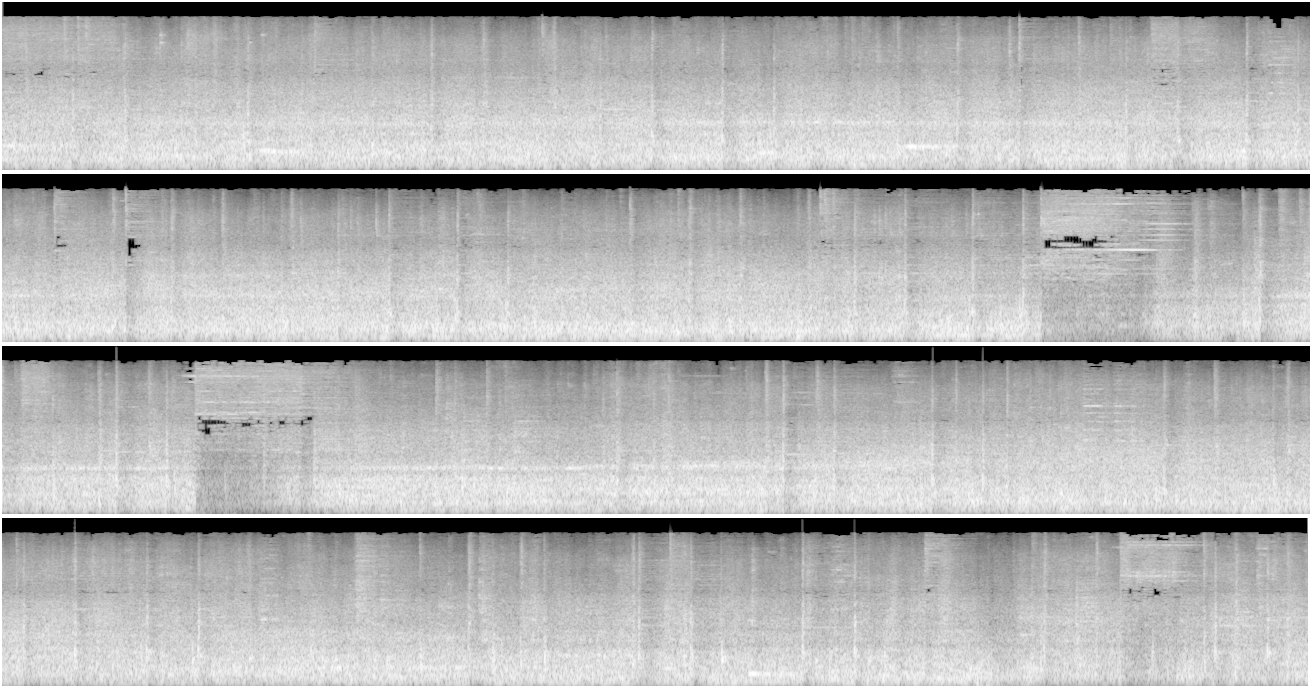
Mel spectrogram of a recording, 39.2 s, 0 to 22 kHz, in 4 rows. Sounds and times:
Clickety-clack: 0:00.0 - 0:39.2
Railroad car, train wagon: 0:00.0 - 0:39.2
Train: 0:00.0 - 0:39.2.

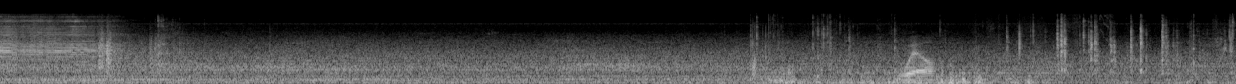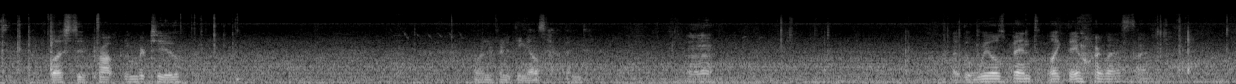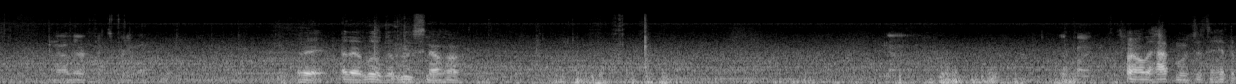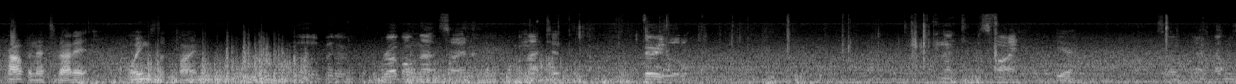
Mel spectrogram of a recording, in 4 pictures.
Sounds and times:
Speech: 0:09.0 - 0:09.4, 0:12.8 - 0:14.2, 0:17.1 - 0:18.3, 0:19.2 - 0:19.6, 0:21.8 - 0:24.0, 0:25.2 - 0:26.2, 0:27.7 - 0:29.4, 0:33.6 - 0:33.9, 0:35.3 - 0:39.1, 0:40.0 - 0:42.7, 0:43.5 - 0:44.0, 0:46.4 - 0:47.9, 0:48.7 - 0:49.4.

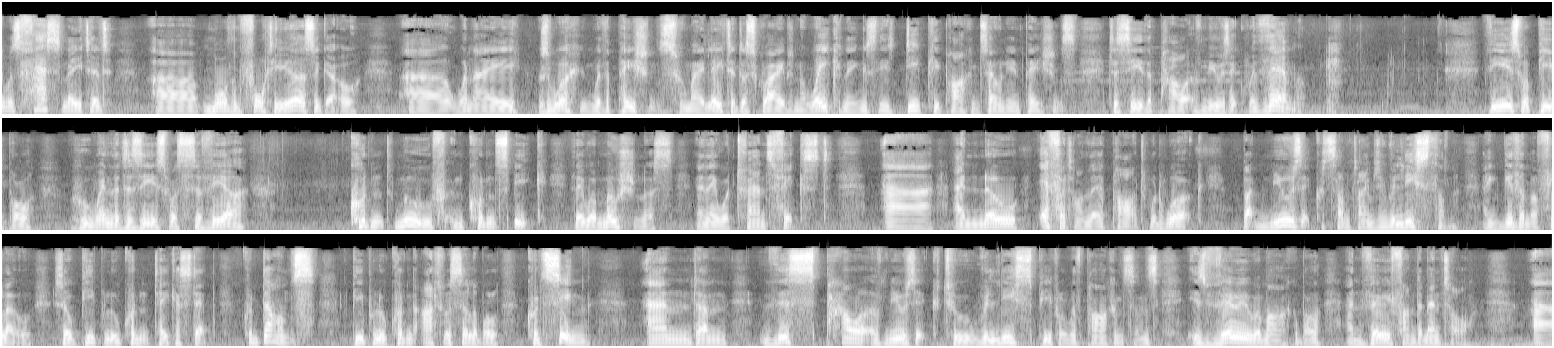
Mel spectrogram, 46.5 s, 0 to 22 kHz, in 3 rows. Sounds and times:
Speech: 0:00.0 - 0:13.4, 0:14.8 - 0:18.0, 0:19.0 - 0:46.5.

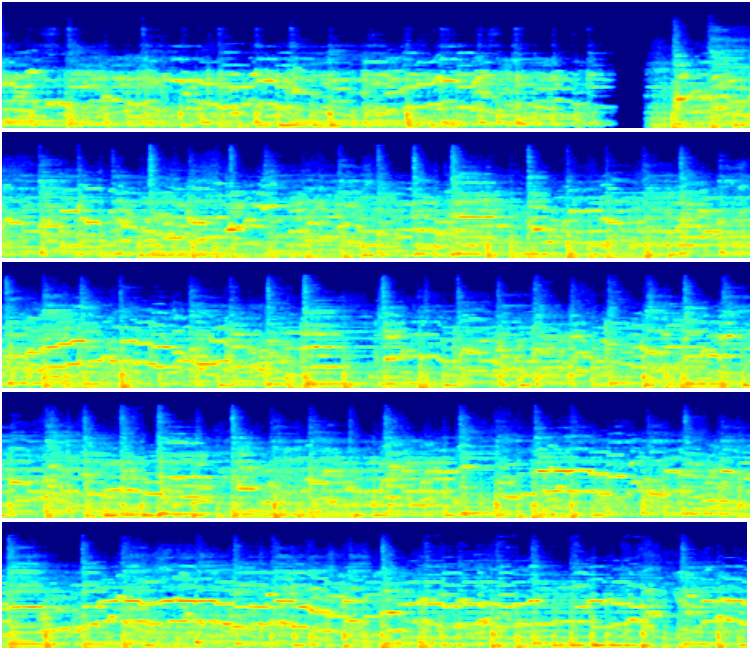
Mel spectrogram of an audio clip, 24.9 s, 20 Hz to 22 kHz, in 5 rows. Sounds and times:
Flute: 0:00.0 - 0:24.9.

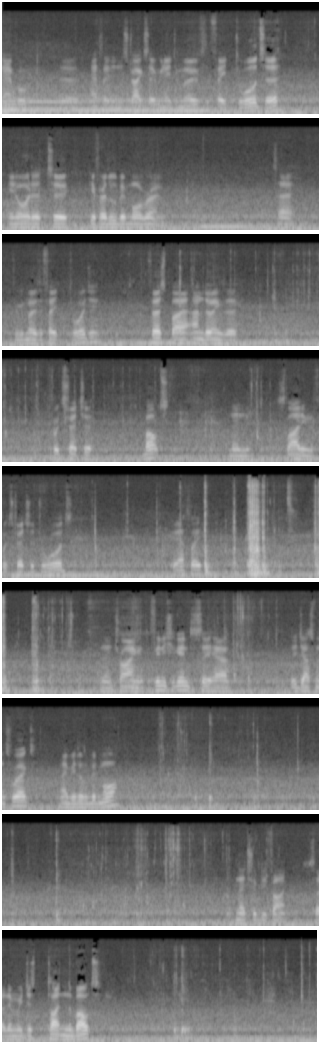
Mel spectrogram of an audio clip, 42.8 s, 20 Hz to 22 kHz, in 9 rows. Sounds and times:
Speech: 0:00.0 - 0:04.2, 0:04.8 - 0:07.2, 0:08.8 - 0:11.0, 0:11.7 - 0:13.1, 0:15.0 - 0:15.6, 0:16.4 - 0:16.8, 0:17.7 - 0:20.1, 0:21.6 - 0:22.1, 0:25.2 - 0:27.3, 0:28.1 - 0:30.3, 0:36.8 - 0:39.6
Boat, Water vehicle: 0:00.0 - 0:07.1, 0:09.8 - 0:30.2, 0:30.8 - 0:42.7.

